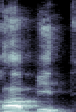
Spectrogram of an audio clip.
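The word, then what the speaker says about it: rapide: একটু পার্থক্য আছে, ইংলিশের সাথে মিল আছে, এটার উচ্চারণটা তখন হয়ে যাবে ঘাপিদ, ঘাপিদ।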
